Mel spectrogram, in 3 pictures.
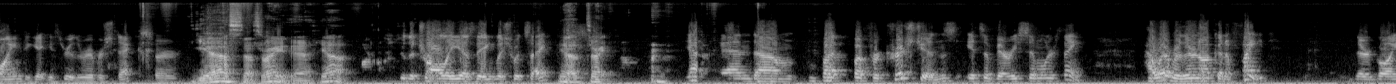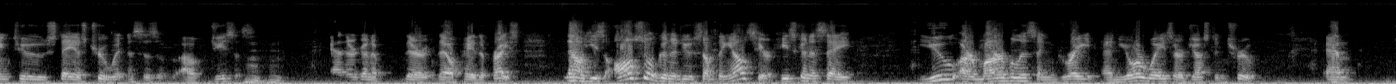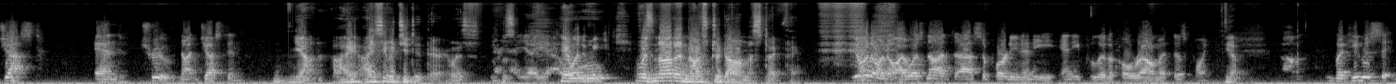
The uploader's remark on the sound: Sorry about the audio in this one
